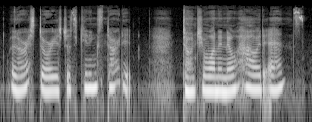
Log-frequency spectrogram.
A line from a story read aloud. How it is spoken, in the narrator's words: she asked playfully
